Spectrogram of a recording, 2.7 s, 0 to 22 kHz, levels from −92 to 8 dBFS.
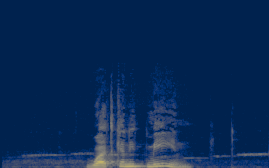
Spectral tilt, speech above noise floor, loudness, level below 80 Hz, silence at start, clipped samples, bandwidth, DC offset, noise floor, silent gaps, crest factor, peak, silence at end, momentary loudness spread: -5.5 dB/octave; 36 dB; -26 LUFS; -74 dBFS; 0.9 s; under 0.1%; 9.2 kHz; under 0.1%; -62 dBFS; none; 22 dB; -8 dBFS; 0.75 s; 12 LU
